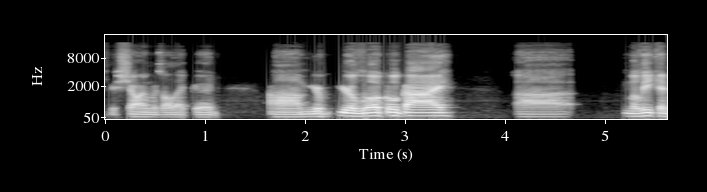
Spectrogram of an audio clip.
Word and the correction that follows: Malachi: Knight. Did I say that right? – Malachi Knight.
